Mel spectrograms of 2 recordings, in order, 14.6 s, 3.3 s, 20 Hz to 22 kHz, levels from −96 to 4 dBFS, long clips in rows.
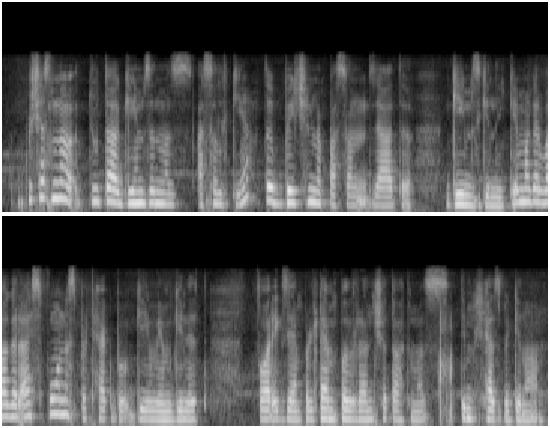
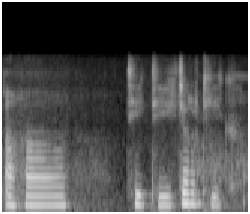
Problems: none marked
